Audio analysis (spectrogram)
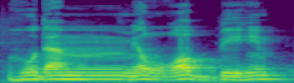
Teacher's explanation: یہ دم پہ نون تنوین کا ادغام ہے مع الغنہ، ایک الف کے برابر غنہ کیا جائے گا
